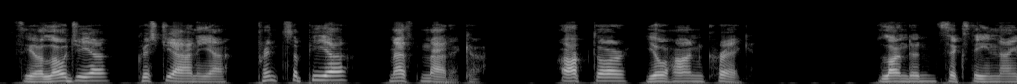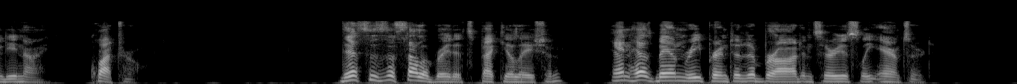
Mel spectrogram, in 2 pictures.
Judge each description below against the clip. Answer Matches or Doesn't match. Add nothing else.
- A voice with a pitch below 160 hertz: Matches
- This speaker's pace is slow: Matches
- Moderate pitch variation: Matches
